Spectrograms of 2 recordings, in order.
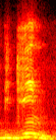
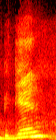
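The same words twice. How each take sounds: First: "begin" wrongly said with a long "ee": bi-GEEN. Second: "begin" with short lax I, leaning towards E. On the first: Teacher warns learners off it, "begin" mispronounced as bi-GEEN. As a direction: stretch the I of "begin" into a Spanish i. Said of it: "Recuerden que esto no es begin". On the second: Teacher models the right sound, "begin" with a short E-like I. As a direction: say "begin" nearly as bi-GEN. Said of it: "se pronuncia más como una E". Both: Shown as a demonstration.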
